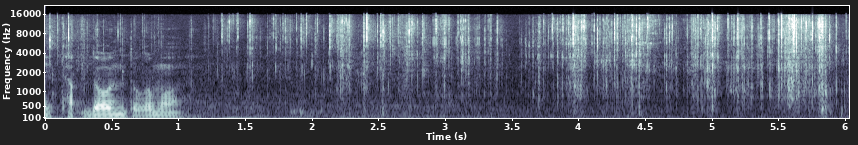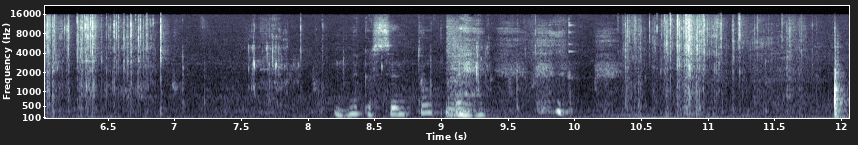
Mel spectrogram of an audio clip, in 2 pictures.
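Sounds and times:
plastic snack packet crinkling: 0.0s - 8.0s, 10.3s - 11.9s.

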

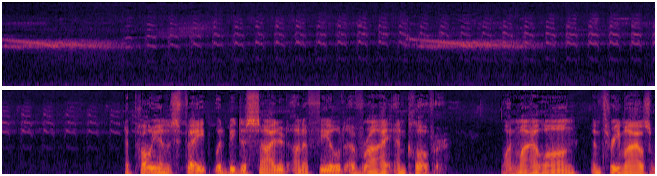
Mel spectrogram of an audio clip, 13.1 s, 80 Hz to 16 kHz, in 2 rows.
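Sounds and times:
high bird chirping: 0.0s - 7.8s.

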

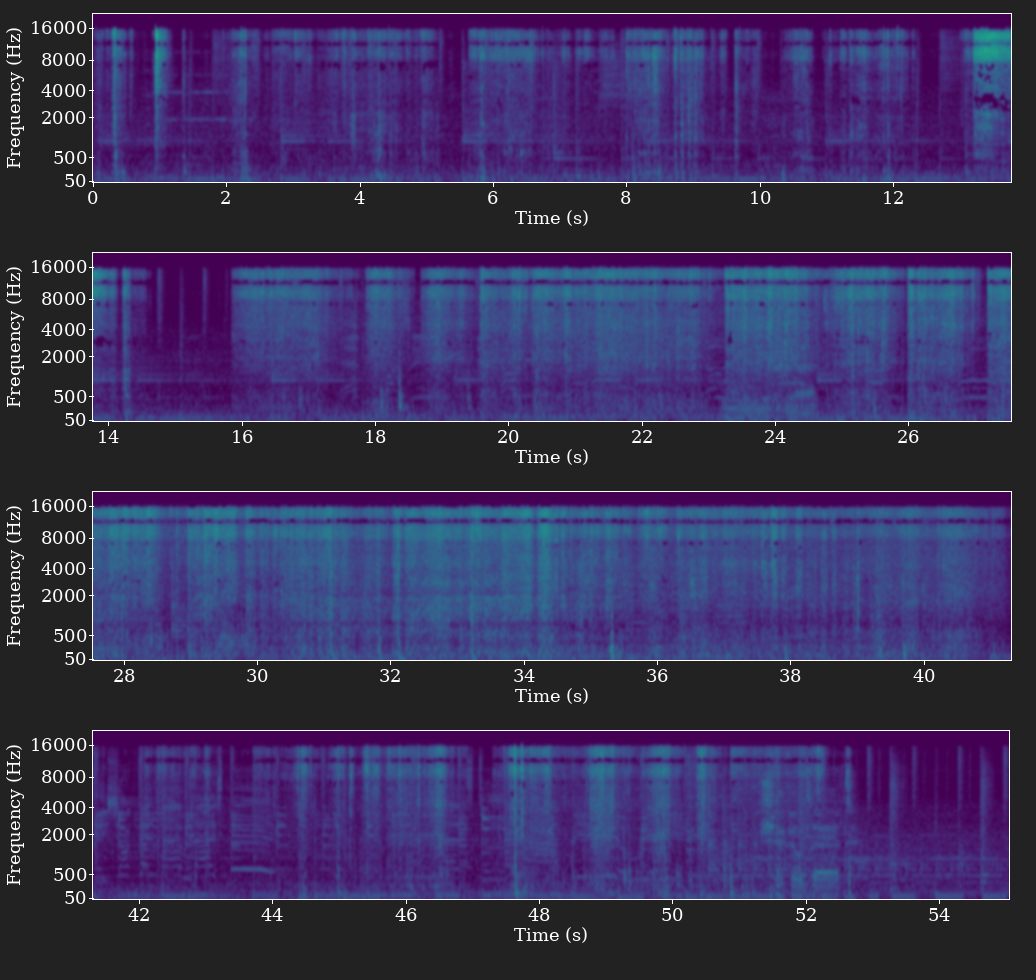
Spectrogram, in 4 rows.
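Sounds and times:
cardboard rubbing and scraping: 2.3s - 6.7s, 8.0s - 12.2s, 15.9s - 41.3s, 44.3s - 46.8s, 47.5s - 52.7s
foam packing peanuts rustling: 15.9s - 41.4s, 44.3s - 52.7s.

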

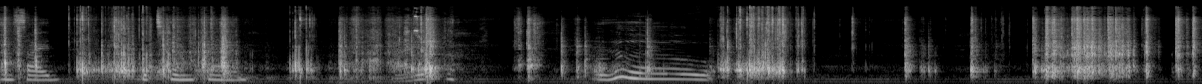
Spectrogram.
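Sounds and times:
markers clattering in metal tin: 0.0s - 4.4s, 6.4s - 8.2s.

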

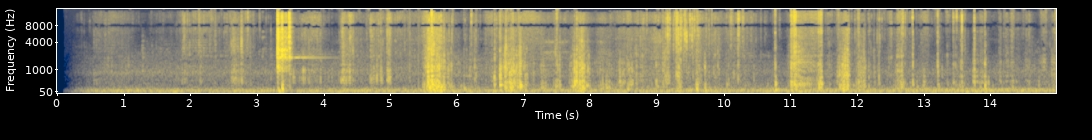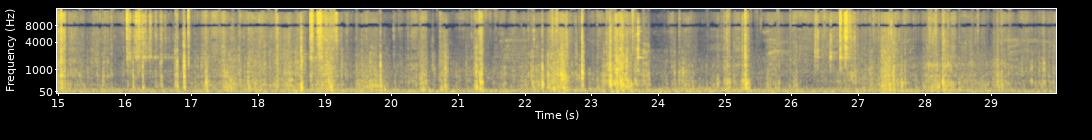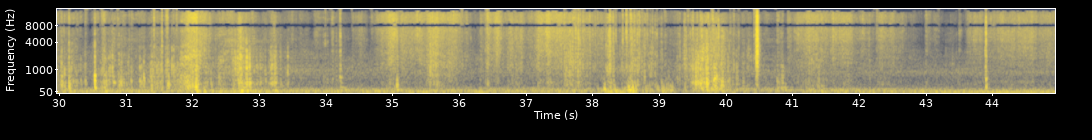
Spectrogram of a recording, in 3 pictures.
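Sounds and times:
cardboard box rustling: 4.2s - 44.9s.

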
